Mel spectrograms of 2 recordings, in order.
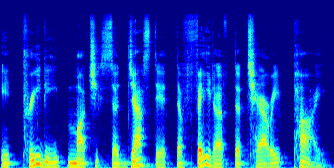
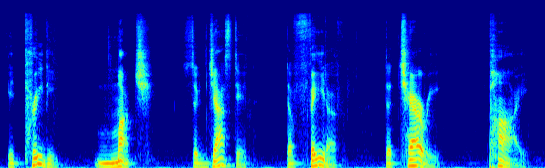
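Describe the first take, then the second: First: The words flow together slowly like natural speech. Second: Each word is punched hard with breaks between. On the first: "조금 더 말하는 느낌으로" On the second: "호흡을 정확하게 정말 세게 완전히 몰빵하듯이 소리를 내보세요"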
